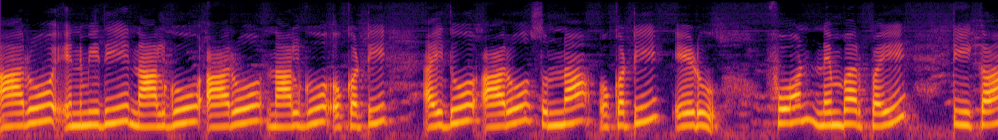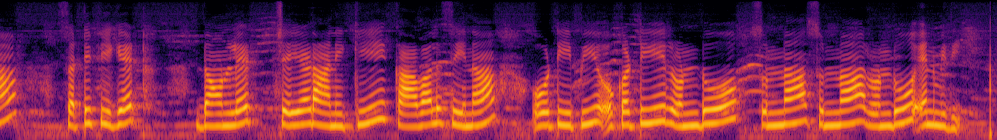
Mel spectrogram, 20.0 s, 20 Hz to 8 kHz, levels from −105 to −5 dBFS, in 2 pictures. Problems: background conversations at intervals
